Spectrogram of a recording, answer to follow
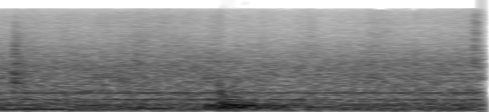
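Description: Steady rushing hum of a meeting room's wall fan and air conditioner, loud on the camera microphone, with a brief low sound about a second in.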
